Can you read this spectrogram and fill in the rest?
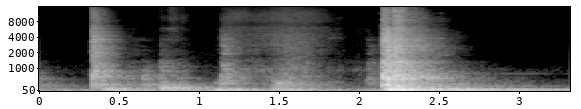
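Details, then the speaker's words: Mk1 Ford Cortina door without a bitumen deadening pad: two door shuts, each a solid thud then a hollow, lingering bing ring from the bare panel; a bitumen piece removes the resonance. "you can hear that resonance give me a minute there we go so [Music] so it's completely ruined that sort of bing resonance noise"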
